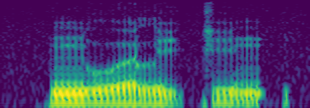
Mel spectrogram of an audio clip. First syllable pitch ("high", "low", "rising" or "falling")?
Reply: low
